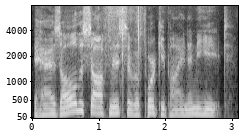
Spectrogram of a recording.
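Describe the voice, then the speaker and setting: A man doing a pompous breathy gorilla genius. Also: a little mellow, slight background noise, natural voice. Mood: scornful. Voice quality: deep, breathy. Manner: pompous, slow critical pronouncements. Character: haughty gorilla genius, deep breathy male.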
